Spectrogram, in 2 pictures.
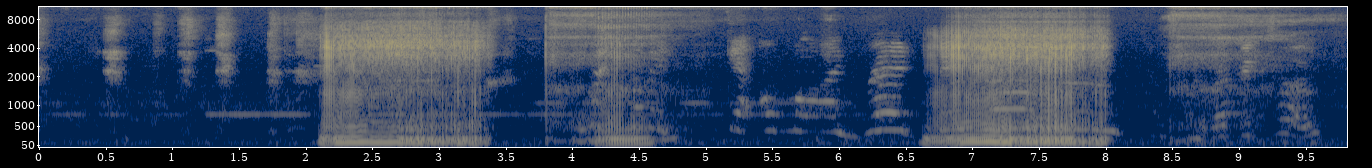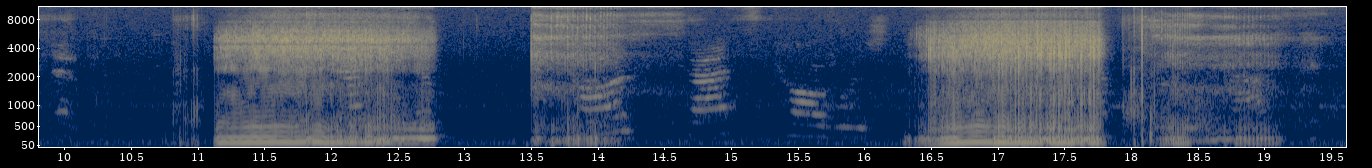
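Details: Heavy snoring during sleep: loud, rattling snores recurring every few seconds, with squeaky, whistling sounds between them.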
